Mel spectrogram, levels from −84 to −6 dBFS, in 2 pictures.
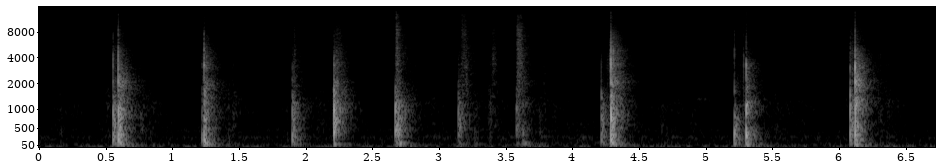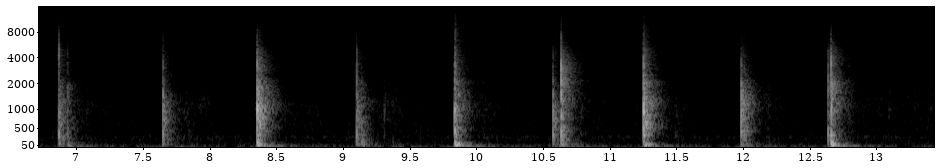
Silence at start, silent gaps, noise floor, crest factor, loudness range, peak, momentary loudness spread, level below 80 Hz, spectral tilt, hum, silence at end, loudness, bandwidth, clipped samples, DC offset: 0.55 s; none; -73 dBFS; 34 dB; 4 LU; -10 dBFS; 19 LU; -54 dBFS; -4.5 dB/octave; none; 0.55 s; -42 LUFS; 13.5 kHz; under 0.1%; under 0.1%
